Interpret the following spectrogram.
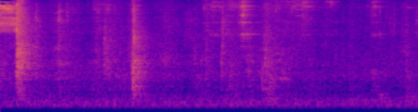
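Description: Stylus tapping and sliding on an iPad's glass screen during handwriting: a few faint taps, about a second apart, over low room noise.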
